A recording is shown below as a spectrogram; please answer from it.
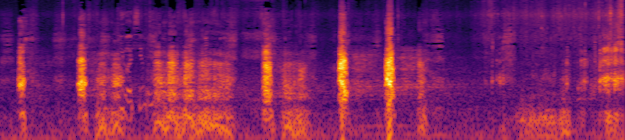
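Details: Four-year-old Staffordshire Bull Terrier having fun with a five-month-old American Staffordshire Terrier: scattered sharp barks, two loudest close together mid-way, mixed with rough play growls and some human talk.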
